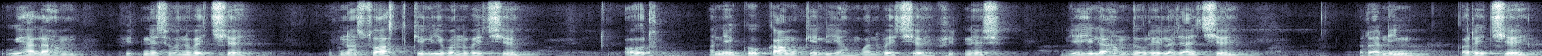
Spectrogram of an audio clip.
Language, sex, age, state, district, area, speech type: Maithili, male, 18-30, Bihar, Samastipur, rural, spontaneous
